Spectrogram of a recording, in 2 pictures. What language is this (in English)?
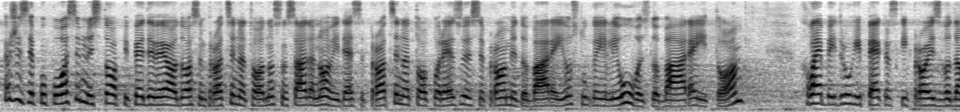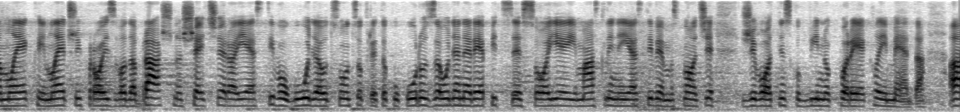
Serbian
